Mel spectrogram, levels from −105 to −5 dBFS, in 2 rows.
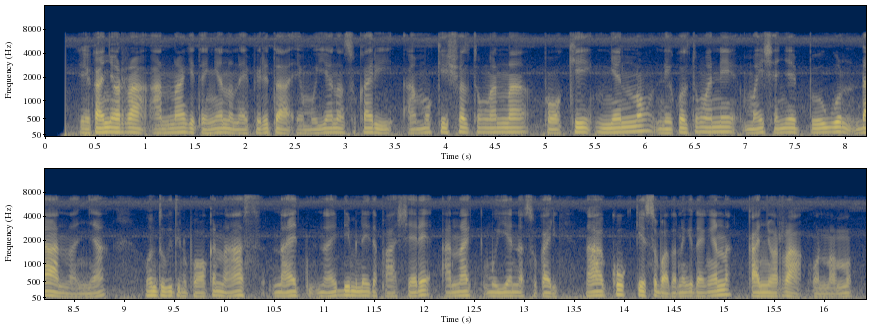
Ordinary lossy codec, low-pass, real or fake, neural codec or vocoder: none; 7.2 kHz; real; none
